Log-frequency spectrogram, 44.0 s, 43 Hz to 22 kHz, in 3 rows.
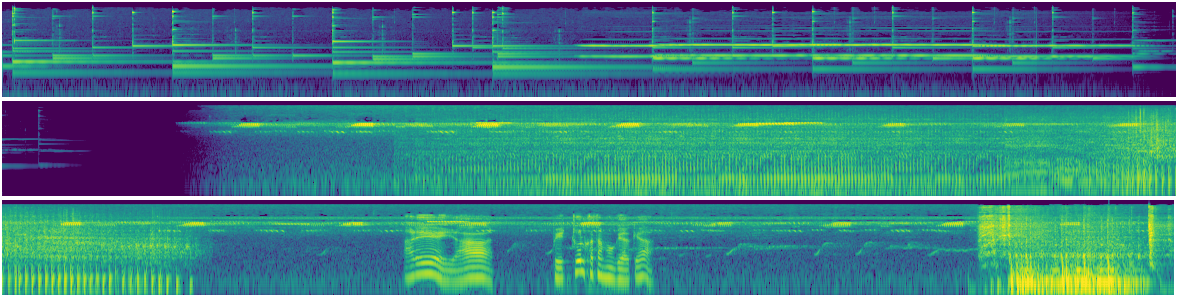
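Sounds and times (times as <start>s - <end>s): crickets chirping: 17.0s - 44.0s
motorcycle engine running rough: 19.6s - 32.0s, 41.6s - 44.0s
starter motor cranking: 41.6s - 44.0s.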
